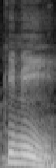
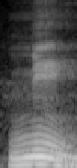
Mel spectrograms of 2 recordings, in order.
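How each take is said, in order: First: The word starts with a sounded 'k' before the 'n'. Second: The word starts with an 'n' sound and no 'k'. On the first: The speaker calls it wrong. "not kinney" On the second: The speaker calls it right. "knee, not kinney, knee"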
